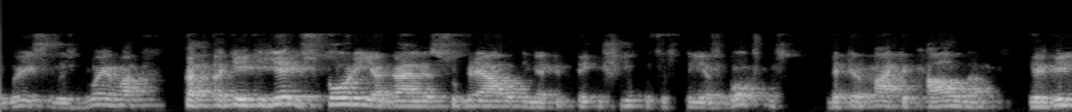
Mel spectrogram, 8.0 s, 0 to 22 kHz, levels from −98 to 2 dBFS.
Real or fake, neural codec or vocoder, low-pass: real; none; 7.2 kHz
